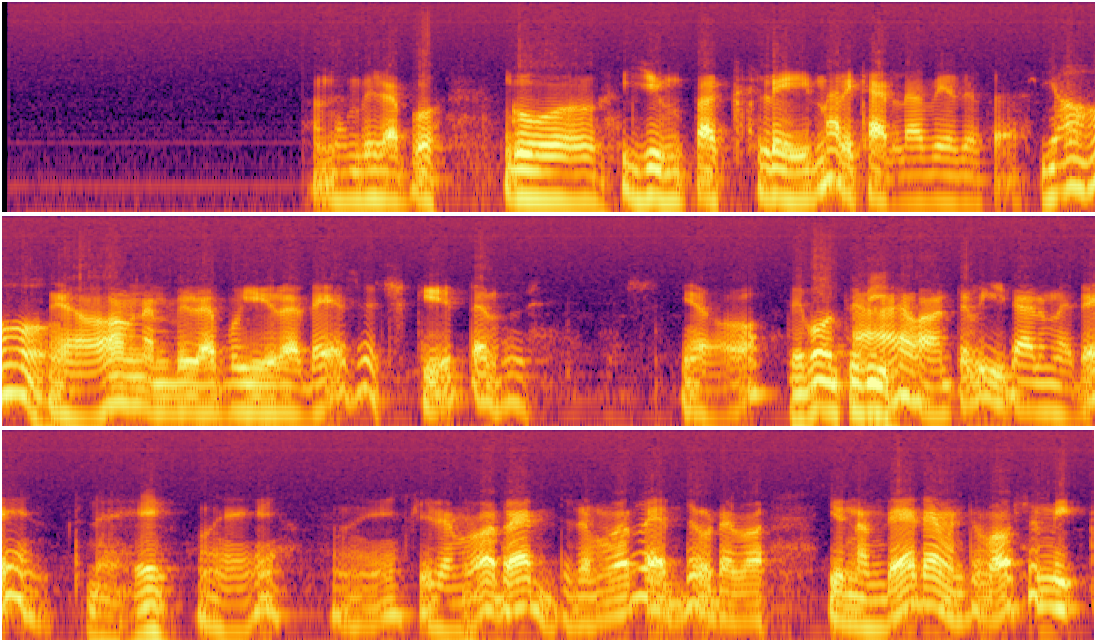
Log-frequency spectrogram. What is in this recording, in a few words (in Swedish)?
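Trönö Hälsingland, dialekter; Svenska sagor; Folkminnen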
